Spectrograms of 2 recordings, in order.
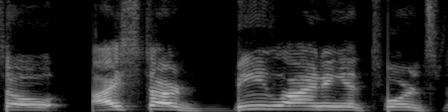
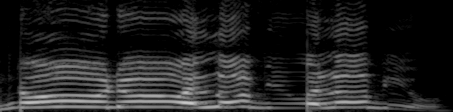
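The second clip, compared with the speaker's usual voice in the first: put-on pleading kid; 12 semitones higher than usual. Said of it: "He's like".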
